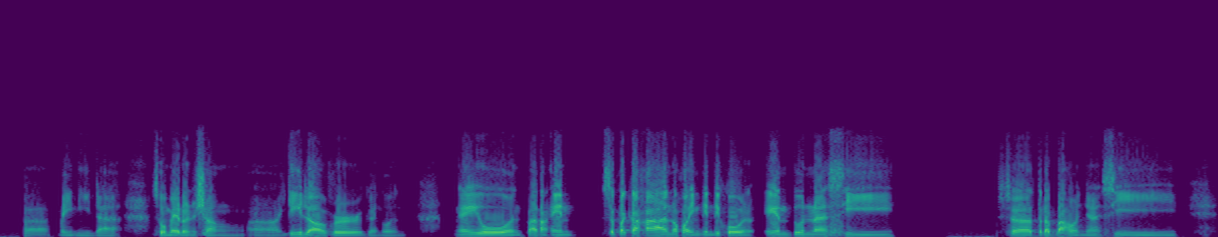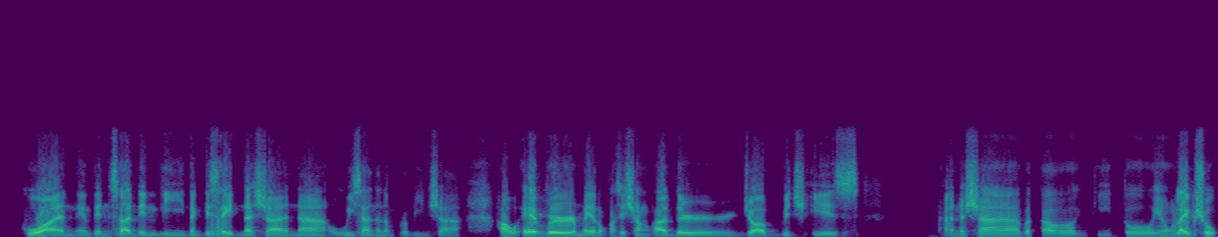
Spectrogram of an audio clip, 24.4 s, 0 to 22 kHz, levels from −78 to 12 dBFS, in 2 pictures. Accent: Filipino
